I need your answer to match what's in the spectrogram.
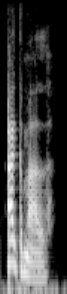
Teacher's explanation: They're both short, but you're stressing the first syllable more.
